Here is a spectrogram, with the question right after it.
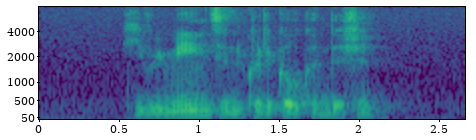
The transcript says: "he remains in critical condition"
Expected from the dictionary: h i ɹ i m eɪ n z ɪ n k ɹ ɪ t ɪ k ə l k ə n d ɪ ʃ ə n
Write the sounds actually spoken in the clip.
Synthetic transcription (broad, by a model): h i ɹ i m eɪ n z ɪ n k ɹ ɪ t ɪ k ə l k ə n d ɪ ʃ ə n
